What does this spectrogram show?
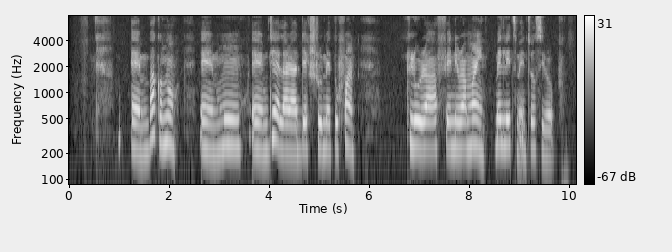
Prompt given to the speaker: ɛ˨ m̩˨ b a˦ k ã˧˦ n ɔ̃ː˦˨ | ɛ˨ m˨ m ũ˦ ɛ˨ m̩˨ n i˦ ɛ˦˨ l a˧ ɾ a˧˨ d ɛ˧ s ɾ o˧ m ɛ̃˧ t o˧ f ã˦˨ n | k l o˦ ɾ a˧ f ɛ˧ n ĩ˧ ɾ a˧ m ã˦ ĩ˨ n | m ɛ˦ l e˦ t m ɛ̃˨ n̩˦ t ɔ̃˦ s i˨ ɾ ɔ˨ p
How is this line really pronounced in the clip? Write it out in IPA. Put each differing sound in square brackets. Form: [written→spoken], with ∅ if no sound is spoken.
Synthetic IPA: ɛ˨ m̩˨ b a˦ k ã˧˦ n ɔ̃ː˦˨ | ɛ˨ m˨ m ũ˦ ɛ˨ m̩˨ [n→d] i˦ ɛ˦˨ l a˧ ɾ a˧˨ d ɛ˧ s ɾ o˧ m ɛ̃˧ t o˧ f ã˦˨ n | k l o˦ ɾ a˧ f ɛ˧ n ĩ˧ ɾ a˧ m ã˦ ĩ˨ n | m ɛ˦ l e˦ t m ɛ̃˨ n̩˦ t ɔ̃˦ s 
